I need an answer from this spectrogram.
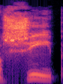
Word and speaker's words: sheep: Ship has a short I sound, while sheep has a long E sound.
